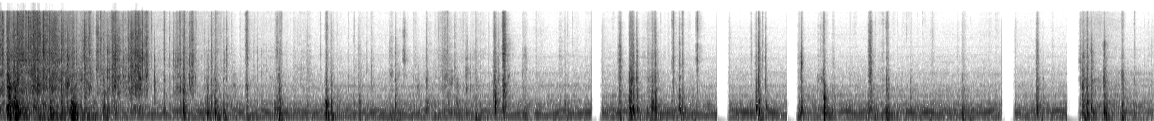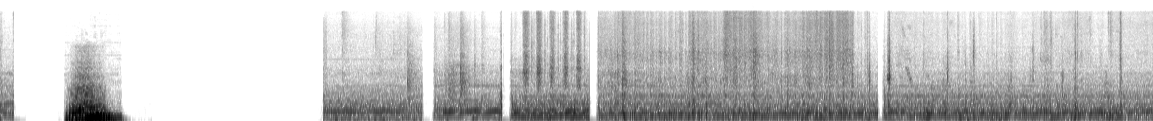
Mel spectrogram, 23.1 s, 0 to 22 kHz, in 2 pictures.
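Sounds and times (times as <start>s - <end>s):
plastic packaging rustling: 0.0s - 2.7s, 17.6s - 20.3s
fridge humming: 0.0s - 11.6s.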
